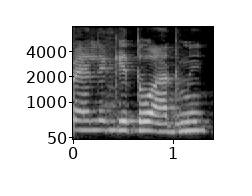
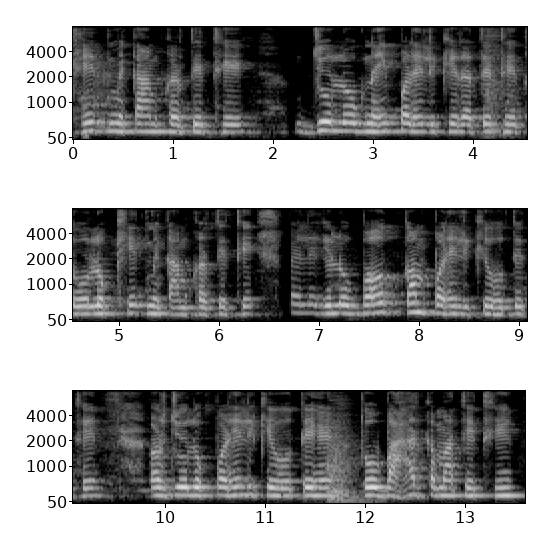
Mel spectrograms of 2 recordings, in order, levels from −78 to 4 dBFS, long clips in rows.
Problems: none marked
